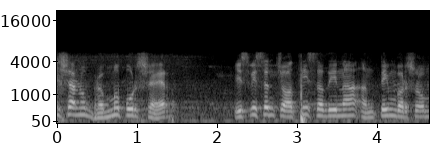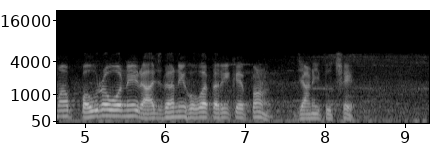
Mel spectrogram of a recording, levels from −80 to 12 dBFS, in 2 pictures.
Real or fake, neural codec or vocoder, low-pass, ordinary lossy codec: real; none; 5.4 kHz; Opus, 32 kbps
